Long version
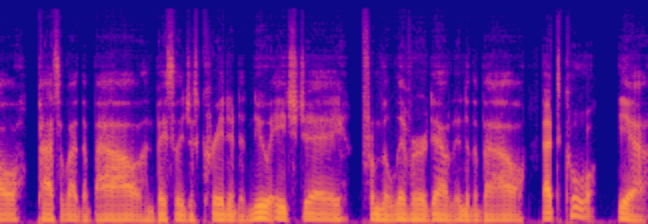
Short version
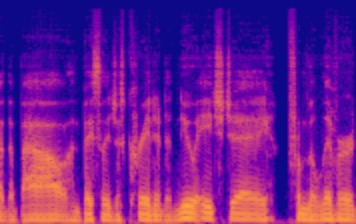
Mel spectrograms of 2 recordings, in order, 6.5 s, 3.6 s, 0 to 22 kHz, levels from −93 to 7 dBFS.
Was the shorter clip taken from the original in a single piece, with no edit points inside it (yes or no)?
yes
